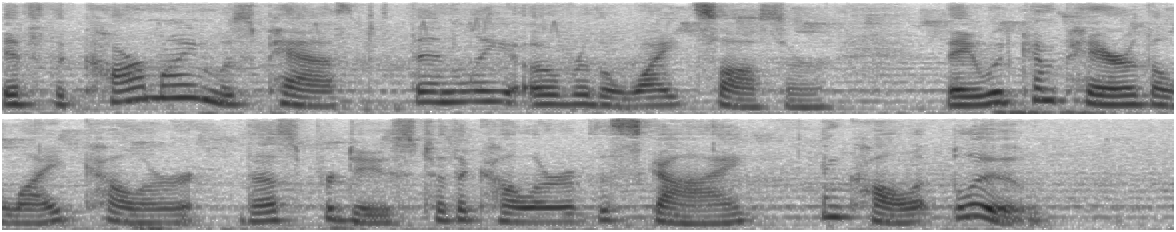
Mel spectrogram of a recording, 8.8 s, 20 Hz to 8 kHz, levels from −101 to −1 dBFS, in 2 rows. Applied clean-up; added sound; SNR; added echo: none; Insect; 20 dB; none.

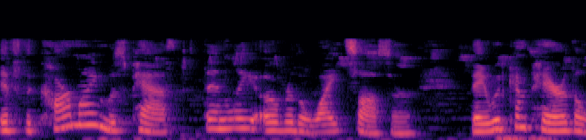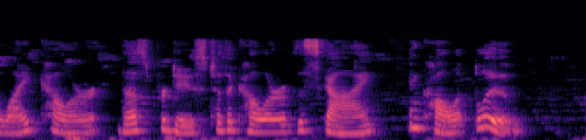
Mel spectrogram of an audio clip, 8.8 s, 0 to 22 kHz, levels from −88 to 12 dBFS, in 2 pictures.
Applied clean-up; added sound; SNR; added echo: classical method log-MMSE.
